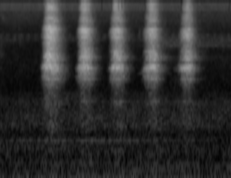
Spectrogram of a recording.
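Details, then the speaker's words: A sleeping puppy dog snoring close by: five quick, hissy, snuffling breaths, a little over two per second, over a low steady background hum. "release I really think you can hear my dogs snoring right next to my hat here if you're wondering with that snoring sound ass that's my puppy dog"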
